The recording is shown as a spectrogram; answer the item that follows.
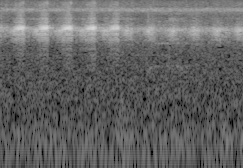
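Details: Strawberry poison frog calling at La Selva Biological Research Station, Costa Rica. High, buzzy chirps repeat rapidly, about five or six a second, over quiet forest background.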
